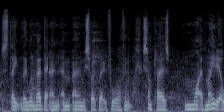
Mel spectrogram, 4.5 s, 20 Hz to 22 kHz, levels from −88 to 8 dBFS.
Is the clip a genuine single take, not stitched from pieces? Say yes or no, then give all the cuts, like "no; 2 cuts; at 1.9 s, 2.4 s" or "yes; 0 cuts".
no; 2 cuts; at 1.0 s, 2.9 s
